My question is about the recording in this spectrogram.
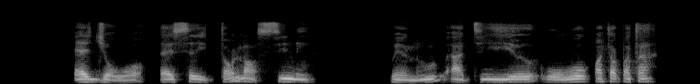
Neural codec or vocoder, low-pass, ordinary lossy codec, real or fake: codec, 16 kHz, 1 kbps, FunCodec, trained on LibriTTS, 50 frames a second; 7.2 kHz; none; fake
